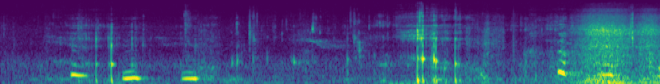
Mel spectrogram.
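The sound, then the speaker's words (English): Crunchy biting and chewing of grapes, with several sharp crisp bites followed by wet, irregular mastication sounds, loud, with no talking. “These grapes are so good. And we are eating some fantastic grapes.”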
